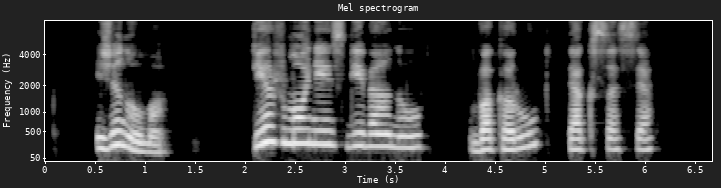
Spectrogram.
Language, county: Lithuanian, Marijampolė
